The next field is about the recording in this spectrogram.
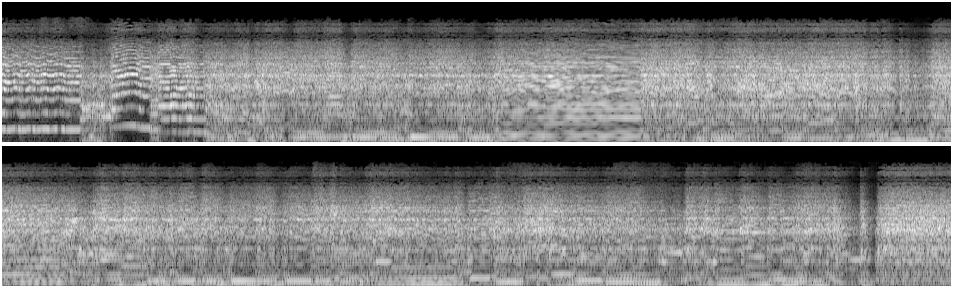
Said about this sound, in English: You can hear that octave there. It's like really strange, almost Fox Tone Machine sounding octave.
